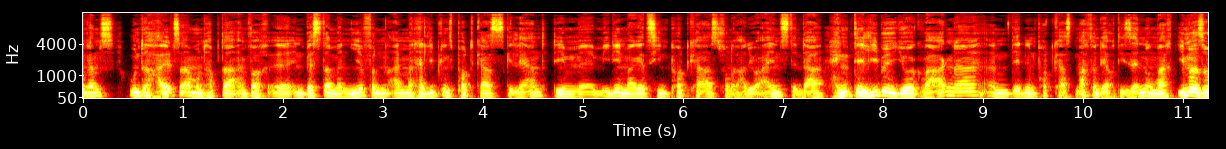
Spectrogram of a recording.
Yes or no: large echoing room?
no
